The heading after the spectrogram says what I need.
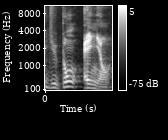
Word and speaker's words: Dupont-Aignan: Parce que je n'ai pas dit Aignan, j'ai dit Dupont-Aignan.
